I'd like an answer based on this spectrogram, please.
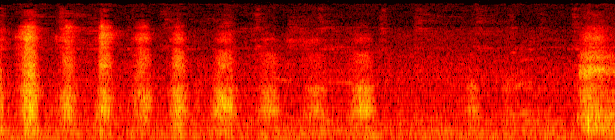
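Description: Quick, rhythmic breathy panting, about four pants a second, fading out; cartoon soundtrack effect.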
